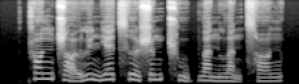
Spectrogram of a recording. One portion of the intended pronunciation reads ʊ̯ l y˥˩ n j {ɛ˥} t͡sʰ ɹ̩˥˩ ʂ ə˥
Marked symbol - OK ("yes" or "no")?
yes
